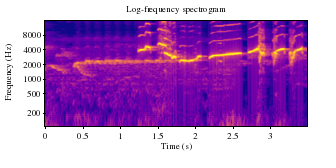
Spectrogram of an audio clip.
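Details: Oriental magpie-robin singing against a rival to provoke it: a long rising whistle followed by loud, clear whistled phrases in rapid succession, some sliding downward, ending with sharp chips.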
